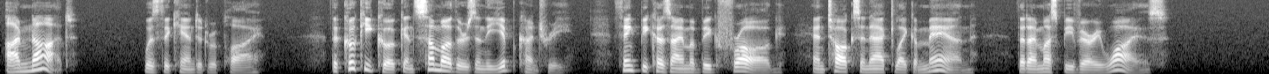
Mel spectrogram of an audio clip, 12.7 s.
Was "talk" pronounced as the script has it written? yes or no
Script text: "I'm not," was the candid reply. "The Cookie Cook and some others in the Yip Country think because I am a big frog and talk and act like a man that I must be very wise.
no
